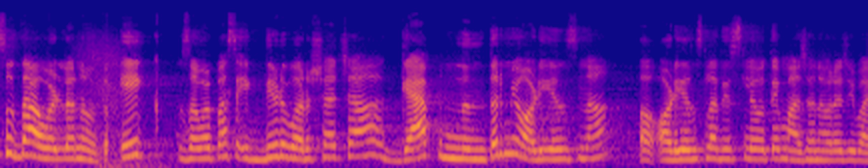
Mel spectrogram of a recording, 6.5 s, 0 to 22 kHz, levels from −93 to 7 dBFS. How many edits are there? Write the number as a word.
one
